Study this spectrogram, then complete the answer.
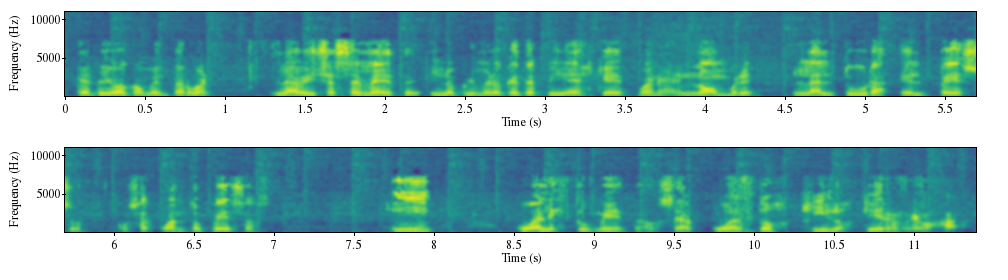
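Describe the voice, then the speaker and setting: Slangy Venezuelan man, husky voice. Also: mid-range voice, normal speed. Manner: slangy, animated, laughs often. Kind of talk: casual chat. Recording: dull lo-fi sound with faint music.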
